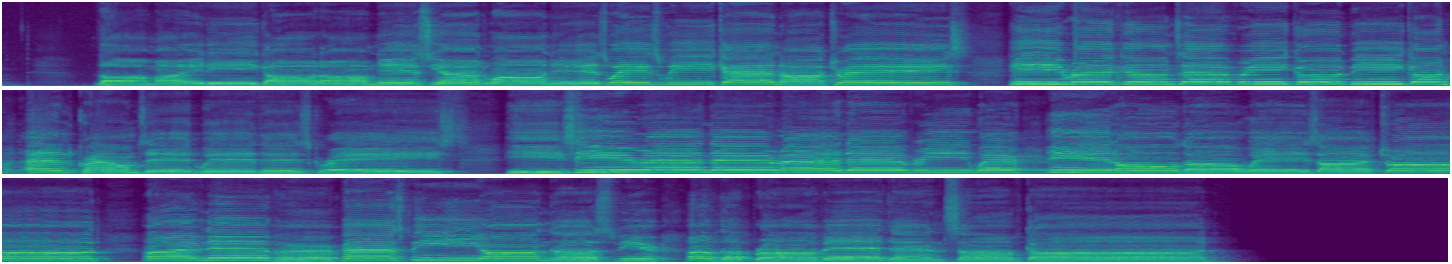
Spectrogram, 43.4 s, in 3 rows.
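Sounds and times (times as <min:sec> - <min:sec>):
soprano singing: 0:01.0 - 0:41.2.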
